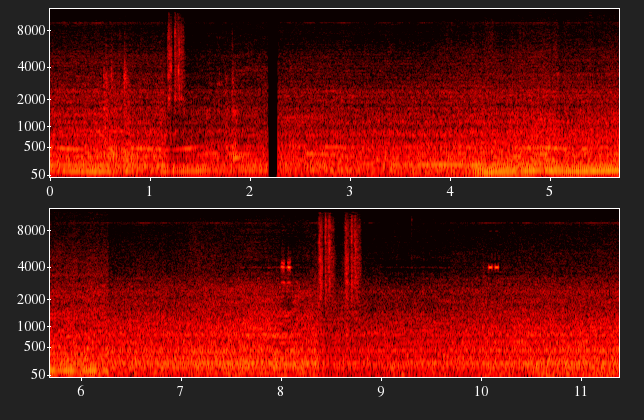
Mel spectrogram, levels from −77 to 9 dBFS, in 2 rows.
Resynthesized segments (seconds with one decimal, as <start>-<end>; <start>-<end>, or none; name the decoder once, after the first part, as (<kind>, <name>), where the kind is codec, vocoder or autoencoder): 7.6-8.3 (codec, SNAC); 9.0-9.7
